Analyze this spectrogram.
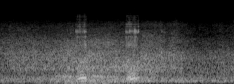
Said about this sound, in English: he's got this weird, like, twitch, you know, …, when he gets done talking, kind of like a snort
